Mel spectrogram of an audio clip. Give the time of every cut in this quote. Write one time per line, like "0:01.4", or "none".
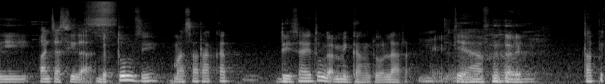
0:00.9

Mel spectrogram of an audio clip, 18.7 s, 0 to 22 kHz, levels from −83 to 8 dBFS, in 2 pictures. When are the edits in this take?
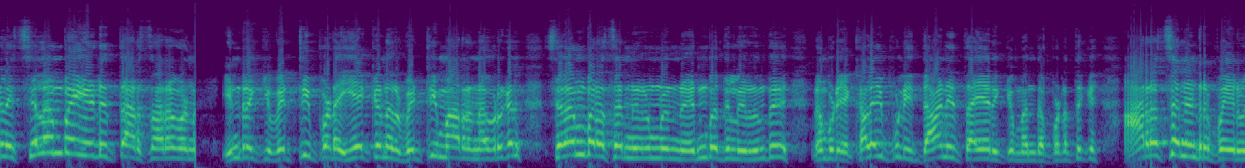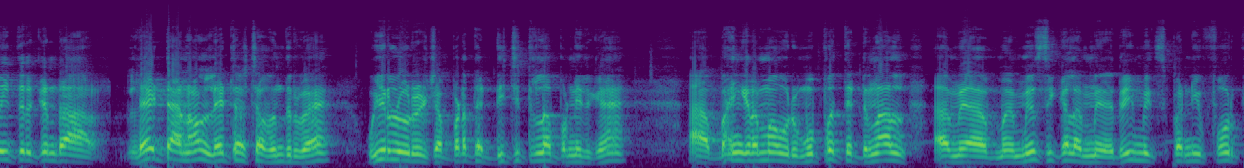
0:01.4
0:10.2

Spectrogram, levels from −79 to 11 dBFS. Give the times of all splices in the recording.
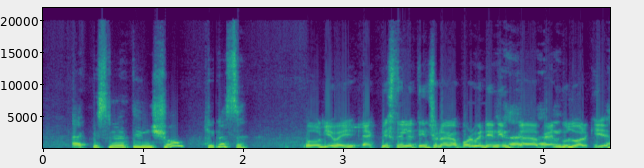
none

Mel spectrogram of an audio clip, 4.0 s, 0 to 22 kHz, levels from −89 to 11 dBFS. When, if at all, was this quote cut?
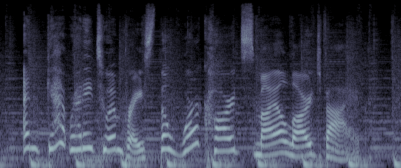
none

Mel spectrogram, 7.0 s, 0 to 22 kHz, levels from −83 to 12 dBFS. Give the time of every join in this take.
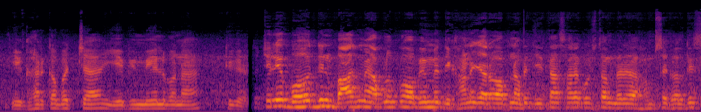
0:02.5
0:05.3

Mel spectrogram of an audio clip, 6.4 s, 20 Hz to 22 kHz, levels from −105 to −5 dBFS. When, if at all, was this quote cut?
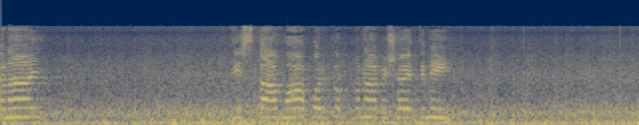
none

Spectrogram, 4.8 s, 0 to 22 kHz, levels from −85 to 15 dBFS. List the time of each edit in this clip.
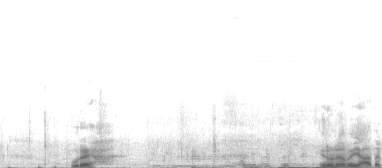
0:01.9

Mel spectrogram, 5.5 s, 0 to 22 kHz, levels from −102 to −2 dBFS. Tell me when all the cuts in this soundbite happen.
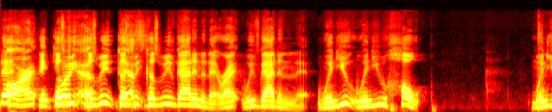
none

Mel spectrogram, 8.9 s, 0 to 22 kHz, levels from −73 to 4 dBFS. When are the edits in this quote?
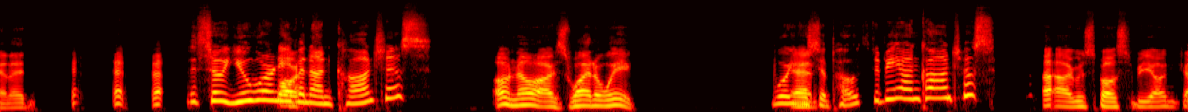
none

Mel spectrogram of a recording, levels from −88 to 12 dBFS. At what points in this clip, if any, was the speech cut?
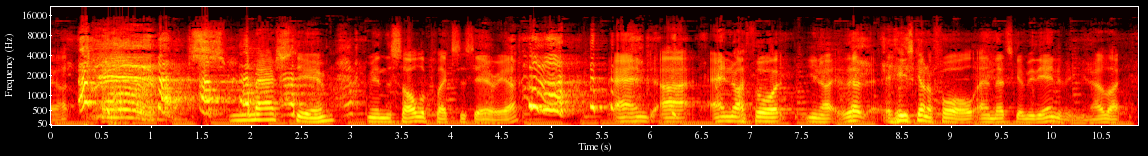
0:03.2
0:05.5

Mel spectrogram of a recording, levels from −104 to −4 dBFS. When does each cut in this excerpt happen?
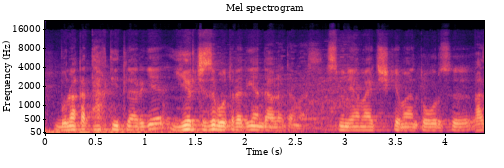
0:02.7

